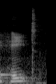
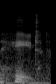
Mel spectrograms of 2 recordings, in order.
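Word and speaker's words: Haidt: religion by jonathan hate i think you say hate i think the d is silent um this is another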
